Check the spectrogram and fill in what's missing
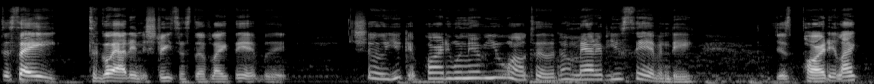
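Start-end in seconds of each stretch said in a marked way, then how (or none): none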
